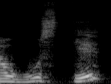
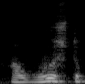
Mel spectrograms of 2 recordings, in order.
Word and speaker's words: Augusto: Basta pôr no Google ali, Internet Archive, Augusto Conte, Augusto, não é Auguste, Augusto Conte, apelo aos conservadores, logo aparece.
